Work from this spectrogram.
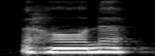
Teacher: İkinci hecanın saiti uzun tələffüz olunur.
